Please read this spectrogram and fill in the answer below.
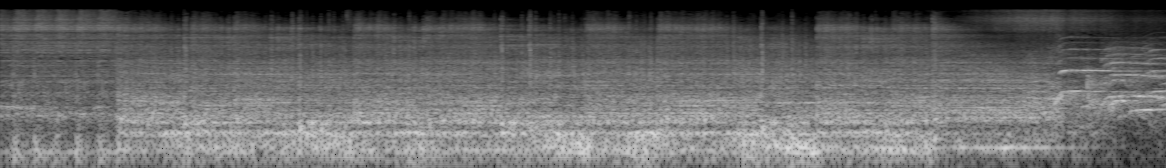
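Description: Rock drum kit played live, with rolls across the drums and cymbals and a heavy bass drum, getting louder and busier about a second and a half in. Near the end, sliding pitched tones come in over the drums.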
